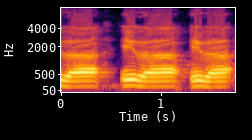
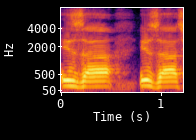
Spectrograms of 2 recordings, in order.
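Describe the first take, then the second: First: The consonant is soft with no hissing whistle. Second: The consonant is sharp with a hissing whistle. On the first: The speaker calls it right. "सीटी की आवाज़ बिल्कुल नहीं निकालनी और बगैर सीटी के पढ़ना है" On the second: The speaker calls it wrong. "सीटी की आवाज़ निकल रही है"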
